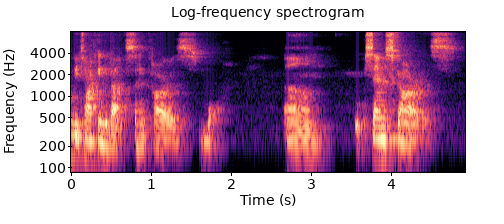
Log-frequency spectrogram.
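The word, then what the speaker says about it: saṃskāras: Samskaras, I guess, is the Mahayana Sanskrit pronunciation.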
